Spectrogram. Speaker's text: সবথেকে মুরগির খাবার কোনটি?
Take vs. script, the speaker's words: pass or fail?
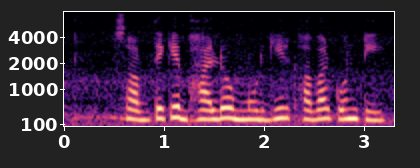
fail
